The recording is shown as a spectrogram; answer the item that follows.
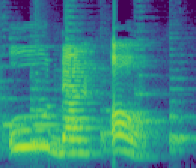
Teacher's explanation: Yang ketiga, vokal belakang, yakni vokal yang dihasilkan oleh gerakan turun naiknya lidah bagian belakang atau pangkal lidah seperti huruf U dan O.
